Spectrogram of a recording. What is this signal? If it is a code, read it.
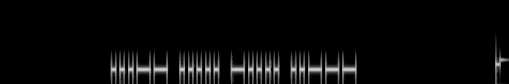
Morse code, heard as a keyed tone, about 28 wpm, 700 Hz. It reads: 3562
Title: Numbers - 4-Digit 28wpm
